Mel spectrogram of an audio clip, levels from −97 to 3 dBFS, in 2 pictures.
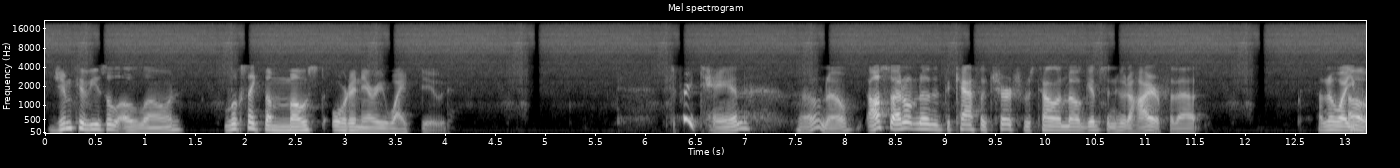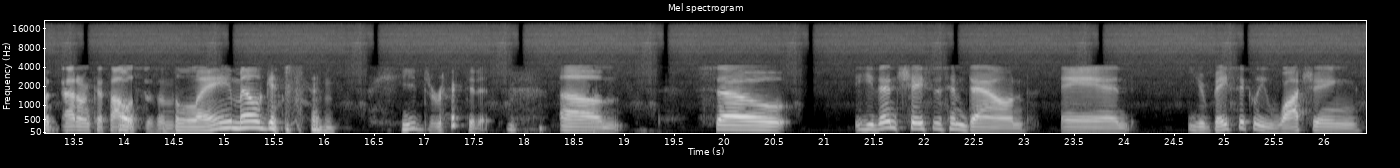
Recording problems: high frequencies cut off; severe; nothing above 4 kHz
hiss; noticeable; throughout; 10 dB below the speech

